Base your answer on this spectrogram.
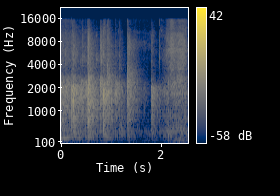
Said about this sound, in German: Hey, gib mal unseren Lobpreis einen fetten Applaus. So gut, mit euch Gott anzubeten.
